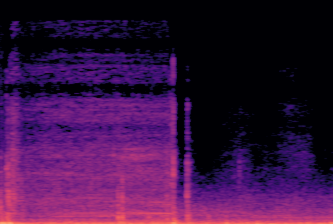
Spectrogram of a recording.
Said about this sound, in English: power windows work.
